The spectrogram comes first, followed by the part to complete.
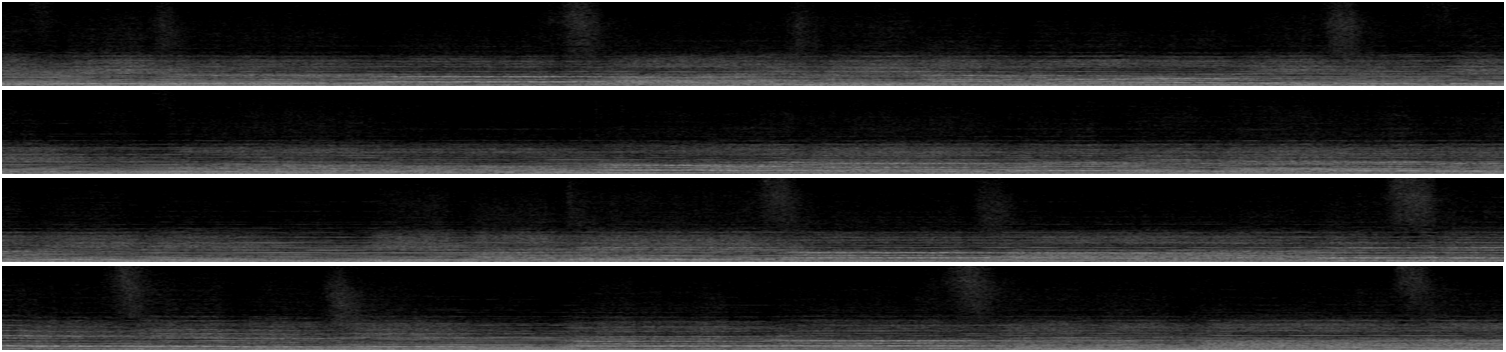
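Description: Choral music: a choir singing a slow sacred piece in sustained, held notes.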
